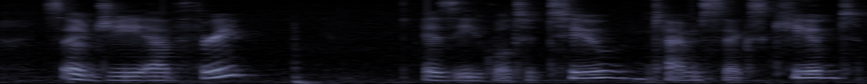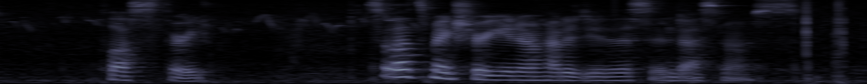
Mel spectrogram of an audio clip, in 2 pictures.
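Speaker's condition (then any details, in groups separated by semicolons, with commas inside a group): No condition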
